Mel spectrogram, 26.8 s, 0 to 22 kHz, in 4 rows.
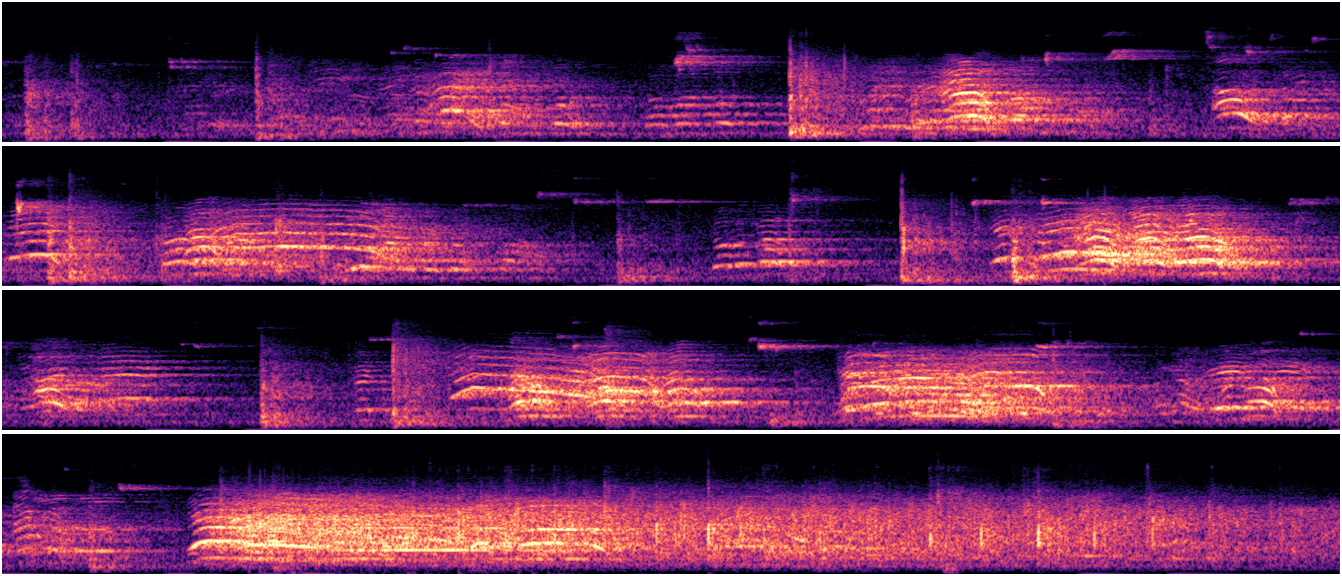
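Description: A volleyball rally in a school gym: the ball is struck again and again with sharp smacks that echo in the hall, while players shout calls throughout. About 21 seconds in, a sudden loud burst of team cheering and yelling marks the end of the point.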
